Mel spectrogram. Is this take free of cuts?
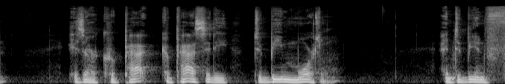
yes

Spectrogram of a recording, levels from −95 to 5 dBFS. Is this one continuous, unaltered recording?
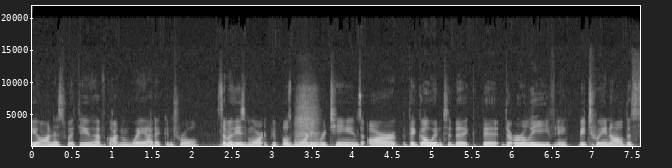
no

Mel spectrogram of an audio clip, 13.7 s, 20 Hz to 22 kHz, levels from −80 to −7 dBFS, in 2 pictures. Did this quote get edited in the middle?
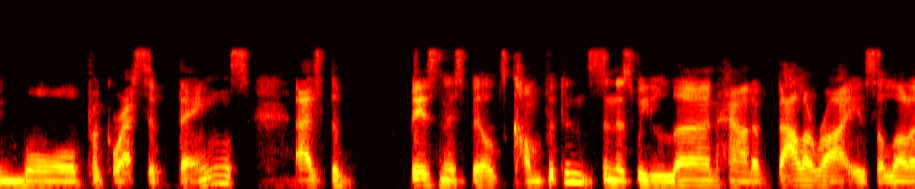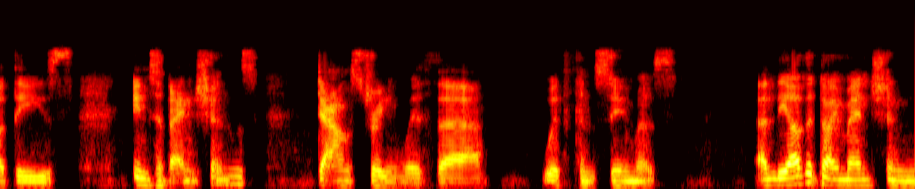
no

